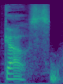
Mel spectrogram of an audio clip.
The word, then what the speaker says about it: Gauss: called carl viastress konacher delta johann carl friedrich gauss reichetti rishati the hilbert space station on bernard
